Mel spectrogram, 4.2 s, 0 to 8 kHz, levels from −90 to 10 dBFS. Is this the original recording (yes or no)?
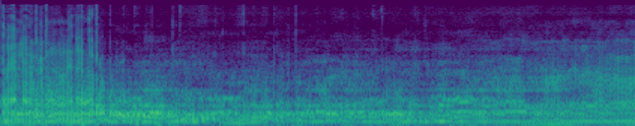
no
